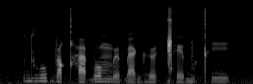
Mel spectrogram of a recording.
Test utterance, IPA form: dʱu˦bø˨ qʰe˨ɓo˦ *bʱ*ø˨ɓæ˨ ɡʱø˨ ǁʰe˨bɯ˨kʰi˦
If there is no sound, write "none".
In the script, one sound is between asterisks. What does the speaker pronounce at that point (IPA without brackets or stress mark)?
m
